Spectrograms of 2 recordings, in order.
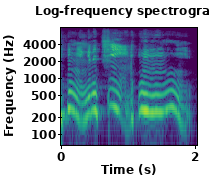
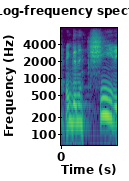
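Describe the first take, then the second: First: Higher, slow put-on Mike voice; lightly voiced goofy Mike; Mike impersonation. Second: Said in the usual way. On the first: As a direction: drag it out slowly in a silly high voice. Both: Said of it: "my best motherfucker Mike impersonation".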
